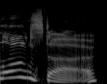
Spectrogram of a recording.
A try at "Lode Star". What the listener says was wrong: You said lone. We say lone in this house. They say load.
